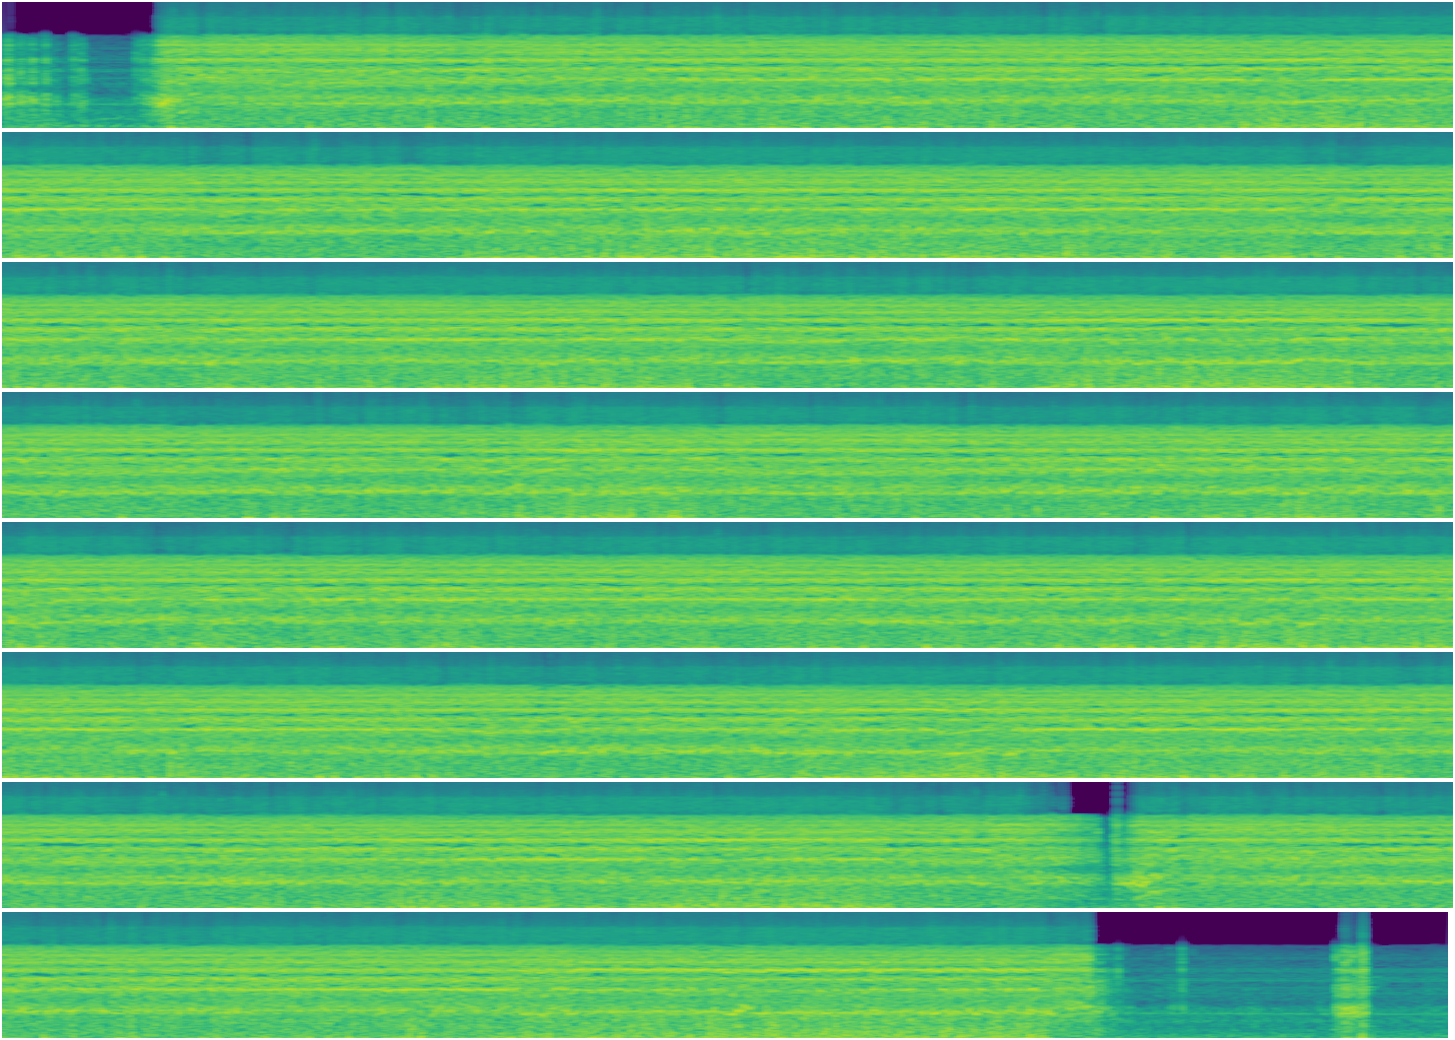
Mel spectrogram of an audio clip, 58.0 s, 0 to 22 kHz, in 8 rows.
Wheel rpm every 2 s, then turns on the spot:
110, 220, 230, 230, 230, 230, 230, 230, 230, 230, 220, 220, 220, 220, 230, 230, 230, 230, 230, 230, 220, 230, 220, 220, 130, 220, 230, 200, 20.
56-58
